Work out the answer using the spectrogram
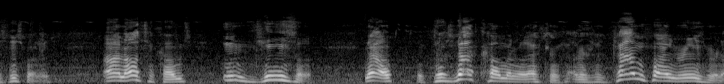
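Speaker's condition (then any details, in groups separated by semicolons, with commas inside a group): Mouth cancer surgery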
